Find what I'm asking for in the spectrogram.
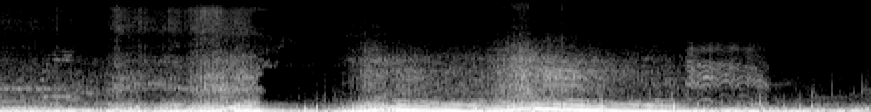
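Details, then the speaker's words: Subaru after junkyard transmission install, muffler not hooked up, exhaust through resonator only, while driving: revs rise and fall smoothly with deep mild drone; sounds near normal. "I'll tell you what it's actually pretty goddamn quiet for not having the muffler hooked up just a resonator it sounds normal"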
